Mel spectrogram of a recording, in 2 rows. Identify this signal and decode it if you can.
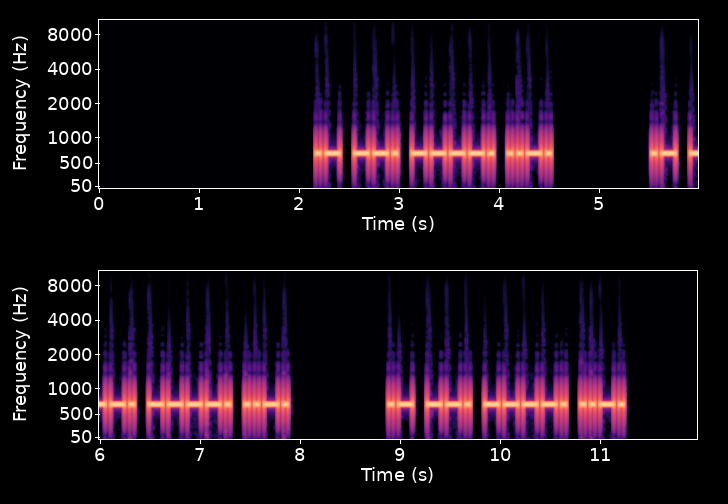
Morse code, heard as a keyed tone, about 25 wpm, 700 Hz. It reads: AG9F AG9F AG9F
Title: USA Call Signs - 4 Characters - Repeated 3x - 25wpm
